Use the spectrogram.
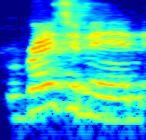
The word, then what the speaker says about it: regimen: You say uh regime, a system of government. Okay. Yeah. Syllables. Regimen, a regulated course of treatment. Period. Uh, three syllables, just the tips.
